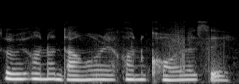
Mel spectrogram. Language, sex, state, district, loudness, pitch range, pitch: Assamese, female, Assam, Kamrup Metropolitan, -16 LUFS, 215-245 Hz, 220 Hz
